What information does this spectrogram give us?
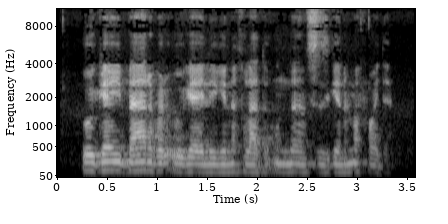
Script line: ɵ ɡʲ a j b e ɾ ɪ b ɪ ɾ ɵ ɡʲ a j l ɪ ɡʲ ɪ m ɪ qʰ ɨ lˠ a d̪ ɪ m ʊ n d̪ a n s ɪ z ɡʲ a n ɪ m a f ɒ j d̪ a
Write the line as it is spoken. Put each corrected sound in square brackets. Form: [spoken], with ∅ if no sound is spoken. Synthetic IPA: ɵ ɡʲ a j b [a] ɾ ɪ b ɪ ɾ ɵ ɡʲ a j l ɪ ɡʲ ɪ [n] ɪ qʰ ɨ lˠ a d̪ ɪ [∅] ʊ n d̪ a n s ɪ z ɡʲ a n ɪ m a f ɒ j d̪ a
